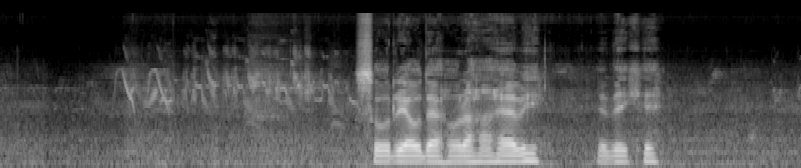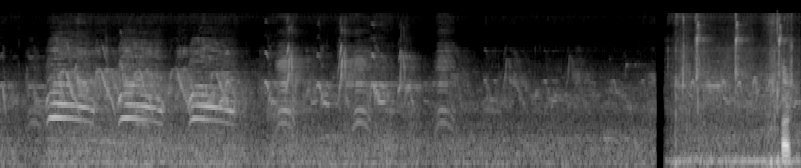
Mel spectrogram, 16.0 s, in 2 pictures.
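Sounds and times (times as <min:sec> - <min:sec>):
loud arched bird calls: 0:01.0 - 0:03.9, 0:07.0 - 0:13.9.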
